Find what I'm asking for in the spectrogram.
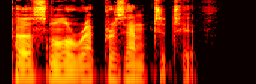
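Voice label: "personal representative", British English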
